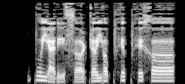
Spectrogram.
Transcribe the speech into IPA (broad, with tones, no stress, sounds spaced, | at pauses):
p u˥ j æ˩ ɾ i˩ s ʌː˩ ʈ ɜ˥ j ʌ˥ pʰ ɪ˥ pʰ ɪ˥ x ʌː˥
